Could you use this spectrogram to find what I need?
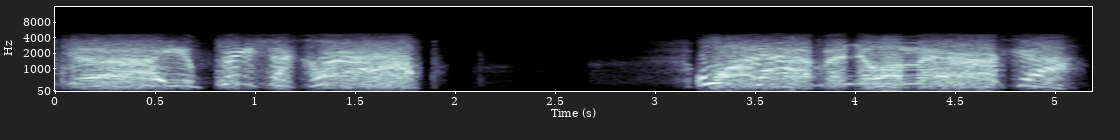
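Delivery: ranting scream at the liberal callers; furious scream. Real, not acted. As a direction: tear your throat on it. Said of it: "torn voice box".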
